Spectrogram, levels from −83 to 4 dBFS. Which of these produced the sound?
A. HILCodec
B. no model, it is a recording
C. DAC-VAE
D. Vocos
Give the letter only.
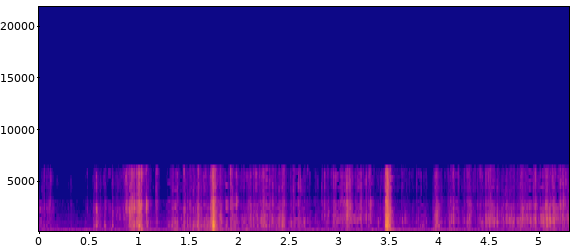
B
